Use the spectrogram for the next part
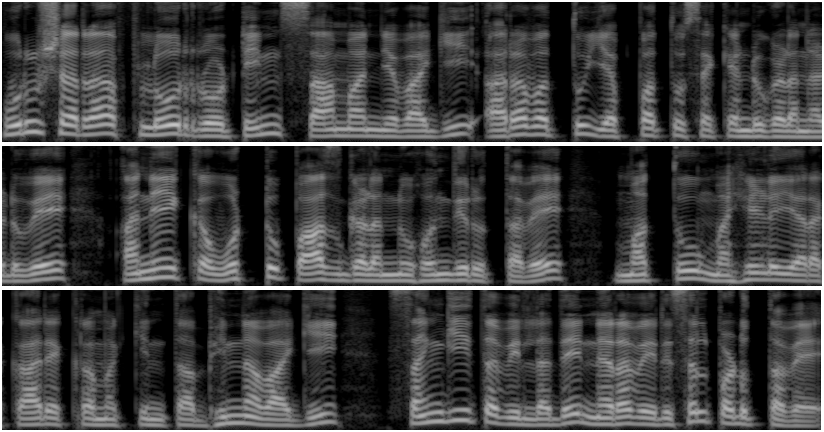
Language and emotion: Kannada, neutral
